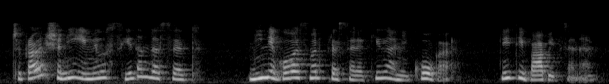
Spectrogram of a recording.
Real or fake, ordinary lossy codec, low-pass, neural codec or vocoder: fake; none; 7.2 kHz; vocoder, 22.05 kHz, 80 mel bands, WaveNeXt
